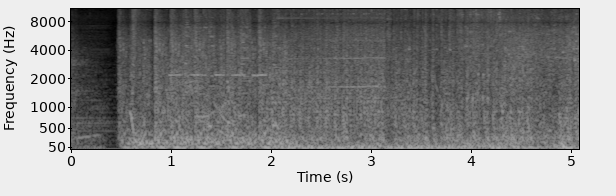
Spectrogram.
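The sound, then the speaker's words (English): A helicopter's tail strikes a crane arm with a sudden loud crash, followed at once by dense, continuous rapid gunfire as the pilot loses control. “Jack smiles when he sees the tail of the chopper hit the arm of the crane that Danny is driving. Jack peppers the aircraft with bullets as the pilot loses control.”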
